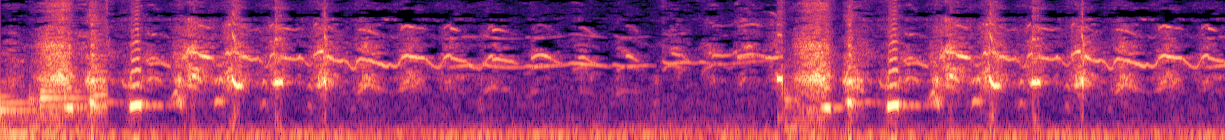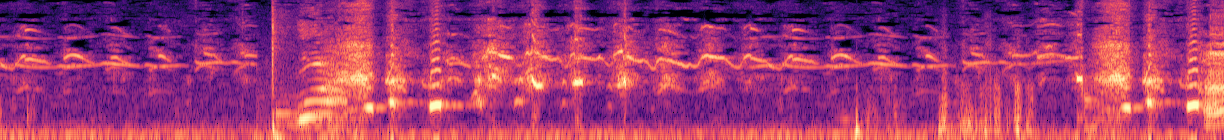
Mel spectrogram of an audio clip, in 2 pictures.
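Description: A high-pitched, wavering snickering laugh, played as a sound effect that loops and starts over about every four seconds.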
